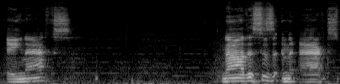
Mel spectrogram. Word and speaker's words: Anax: It is certainly pronounced Anax.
